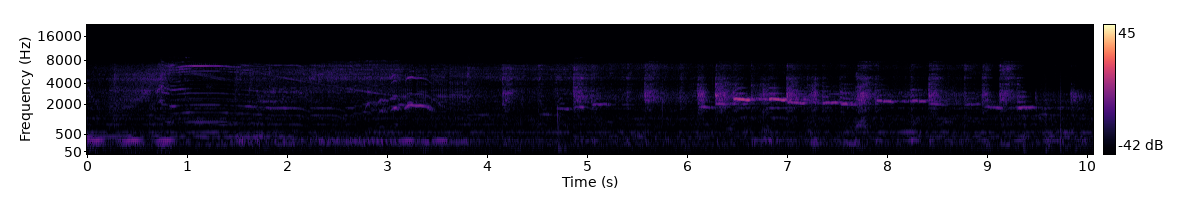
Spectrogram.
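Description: Cartoon soundtrack music played through a television's speaker and picked up in the room, with sounds sliding up and down in pitch in the first few seconds.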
